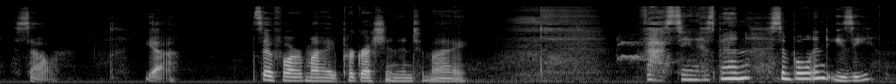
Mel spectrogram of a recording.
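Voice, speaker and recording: At a very slow pace, a woman speaks with long, frequent pauses and very wide pitch swings around a medium pitch. Noticeable background noise runs underneath. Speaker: vlogger. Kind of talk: casual monologue vlog. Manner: rambling, halting with restarts.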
